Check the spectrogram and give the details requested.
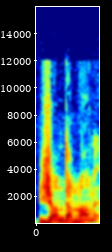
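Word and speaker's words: Jeanne Dielman: chantal's um Jean delman is that correct pronunciation is is Jean Delan Jean Delon thank you there you go we're not going to do the whole the whole French yeah you do it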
